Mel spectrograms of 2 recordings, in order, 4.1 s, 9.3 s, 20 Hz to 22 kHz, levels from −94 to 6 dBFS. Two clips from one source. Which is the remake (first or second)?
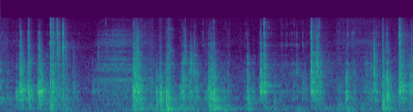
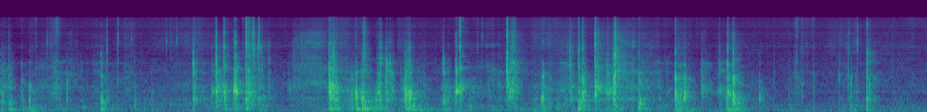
second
